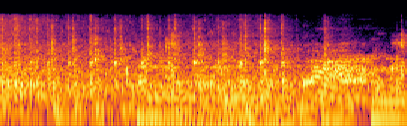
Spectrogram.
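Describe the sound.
A sewing machine whirs steadily as a resident of a migrant shelter stitches cloth face masks. The motor runs in an even drone throughout, with a person talking over it.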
